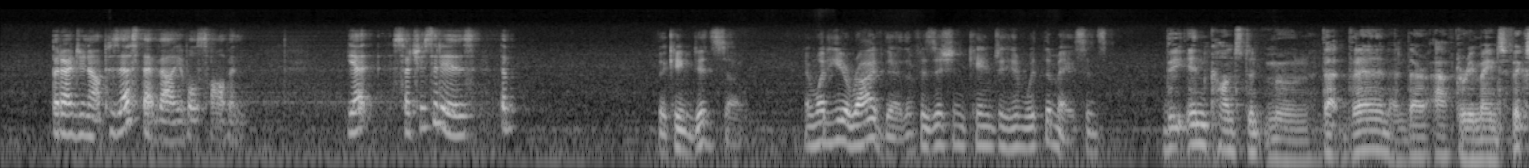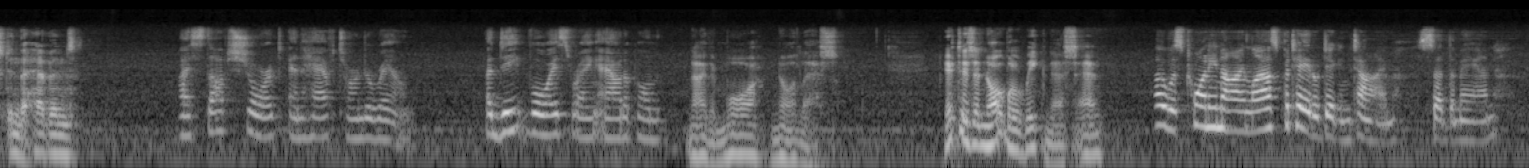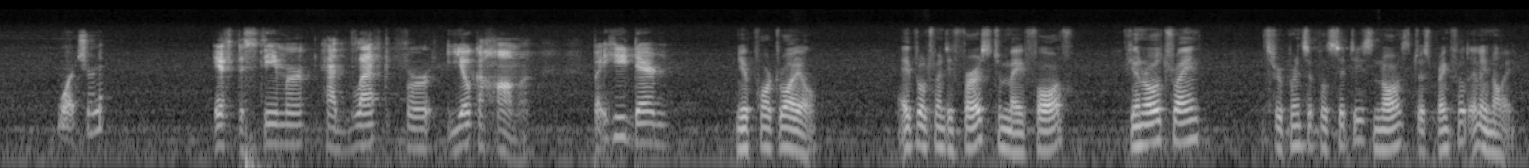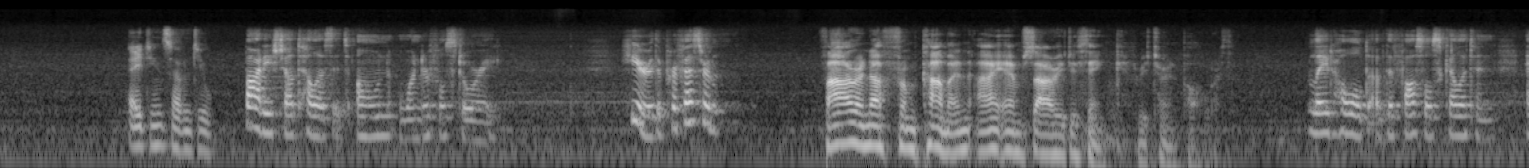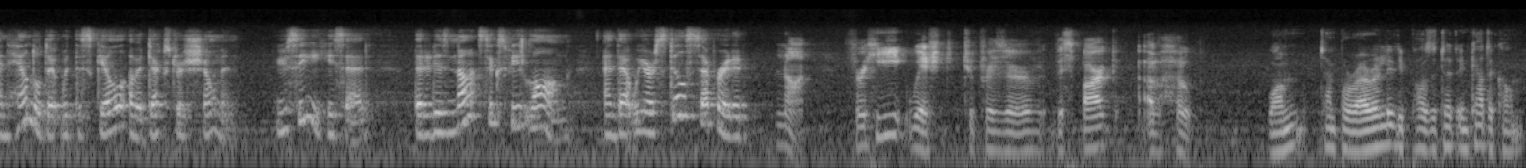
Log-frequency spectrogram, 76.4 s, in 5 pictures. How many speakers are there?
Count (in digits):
8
